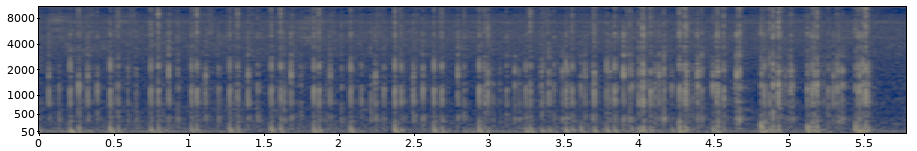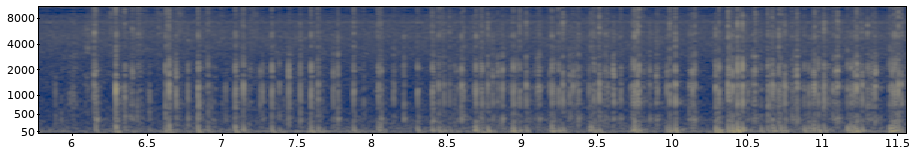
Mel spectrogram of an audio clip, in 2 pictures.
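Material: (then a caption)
Plastic. Long fingernails tap and scratch the rounded surface of a blue plastic bubble ice pack held in both hands. A dense, quick stream of soft, dull clicks and scratchy rustles carries a low, thuddy body, with a brief lull about halfway through before the tapping picks up again.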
